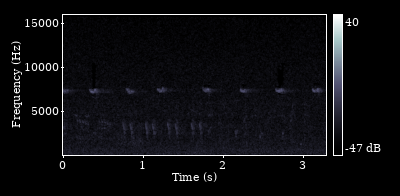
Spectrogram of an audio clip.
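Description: Bearded tit fledglings give thin, high ticking calls about twice a second, with fainter softer notes underneath and a steady background hiss.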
